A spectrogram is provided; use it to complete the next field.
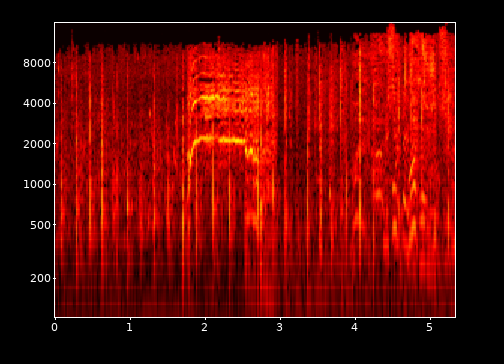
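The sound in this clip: Hooves of a horse ridden onto a river pier clip-clop in a steady, even beat, broken midway by a loud, drawn-out whinny. The hoofbeats then resume, and people talk toward the end.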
